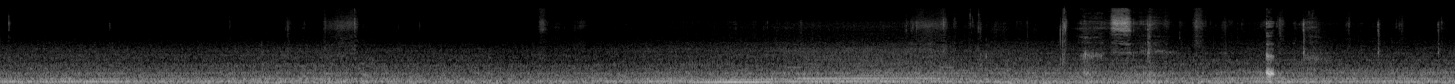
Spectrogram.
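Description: Cabin sound of a 2015 Toyota 4Runner's 4.0-litre V6 on the move: steady engine and road noise, with the engine note rising and getting a little louder for a few seconds about halfway through as it accelerates.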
